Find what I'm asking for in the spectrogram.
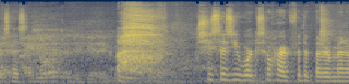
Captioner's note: sighing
